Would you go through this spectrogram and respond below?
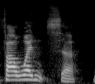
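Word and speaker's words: Wałęsa: But his name, I've looked it up on the BBC pronunciation, apparently it's Walesa.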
